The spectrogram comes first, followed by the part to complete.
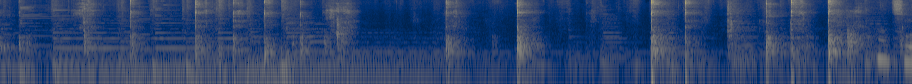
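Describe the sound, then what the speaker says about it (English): A fork clinks and taps against a bowl while stirring crumbly scone dough, in quick irregular bursts of scraping and pinging throughout, fairly close and moderately loud, with no voice over it. "I'm just going to use my fork to get this stirred together."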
